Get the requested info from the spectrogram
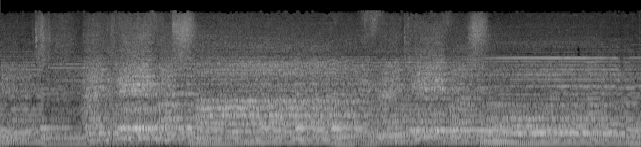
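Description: Mixed choir singing with a string ensemble accompanying. Held chords change every second or two, with crisp sibilants from the sung words.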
